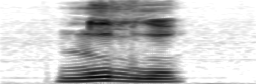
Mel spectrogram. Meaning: thousand; a number of about a thousand
- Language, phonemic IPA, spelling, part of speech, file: French, /mi.lje/, millier, noun, Fr-millier.ogg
